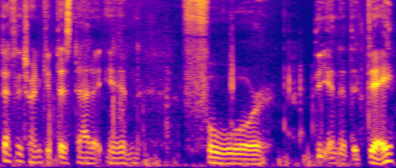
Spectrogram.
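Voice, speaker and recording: A soft-spoken man at medium pitch, fairly quick, with ordinary pitch variation. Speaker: drone pilot YouTuber. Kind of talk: outdoor vlog narration. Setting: outdoors in winter, partly in car.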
